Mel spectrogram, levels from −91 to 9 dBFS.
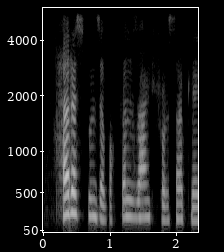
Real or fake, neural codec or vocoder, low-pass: fake; codec, 24 kHz, 1 kbps, SNAC; 5.4 kHz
